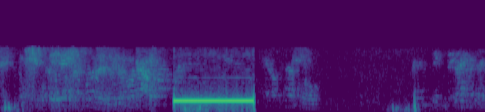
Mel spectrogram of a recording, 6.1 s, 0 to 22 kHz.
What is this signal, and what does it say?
Ringback tone (Europe, 425 Hz), with speech.
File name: out- -2026- - - .40481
